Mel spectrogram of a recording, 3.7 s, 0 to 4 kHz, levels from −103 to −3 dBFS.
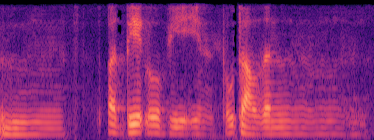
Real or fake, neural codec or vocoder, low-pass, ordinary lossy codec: fake; codec, 16 kHz in and 24 kHz out, 0.6 kbps, FocalCodec, streaming, 4096 codes; 3.6 kHz; AAC, 24 kbps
